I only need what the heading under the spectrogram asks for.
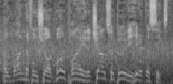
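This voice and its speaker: A high-voiced actor as a male golf commentator calls play in a video game. He is composed and courteous, with a measured, polished broadcast delivery, over clear outdoor background noise. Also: expressive, crowd noise, lightly acted. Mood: composed, approving.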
